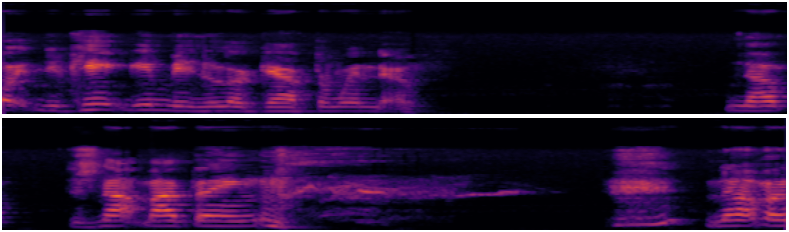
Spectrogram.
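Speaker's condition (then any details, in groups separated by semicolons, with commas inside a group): Cerebral palsy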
